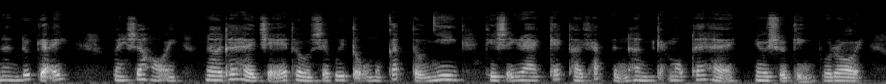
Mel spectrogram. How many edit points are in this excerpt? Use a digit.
0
